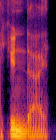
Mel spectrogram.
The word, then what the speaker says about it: Hyundai: And that is, and you can laugh all you want, but Kia and and uh Hyundai, and that's how you say it, by the way, Hyundai.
